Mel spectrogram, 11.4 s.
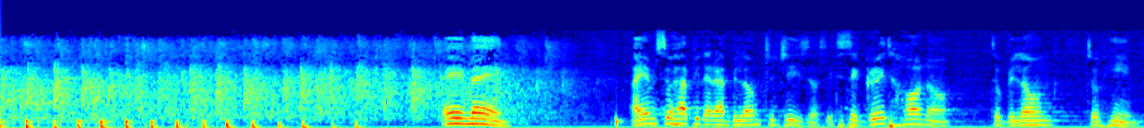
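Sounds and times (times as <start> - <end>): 
scattered applause: 0.0 - 5.9
crowd clapping in a steady rhythmic beat: 0.0 - 6.3
speech: 4.4 - 5.2, 6.3 - 11.4.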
